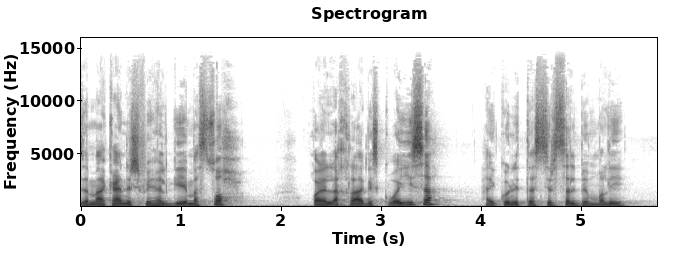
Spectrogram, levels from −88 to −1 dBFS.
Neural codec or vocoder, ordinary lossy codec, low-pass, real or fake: none; none; 14.4 kHz; real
